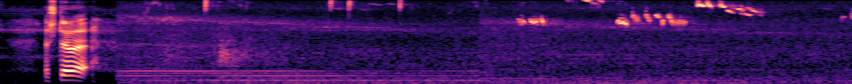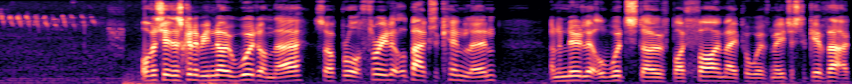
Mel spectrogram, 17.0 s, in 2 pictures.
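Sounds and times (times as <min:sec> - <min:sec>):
small birds chirping and trilling: 0:01.2 - 0:09.8
steady low hum: 0:01.2 - 0:10.5
low outdoor background: 0:01.2 - 0:11.8.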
